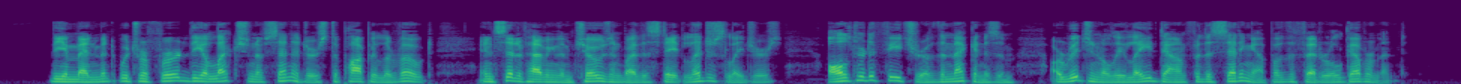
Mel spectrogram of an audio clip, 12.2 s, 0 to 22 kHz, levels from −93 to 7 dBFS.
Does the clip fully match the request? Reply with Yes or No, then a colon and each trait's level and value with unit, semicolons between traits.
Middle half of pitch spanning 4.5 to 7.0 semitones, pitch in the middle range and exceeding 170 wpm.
No: average, 4.9 semitones; low, 115 Hz; average, 180 wpm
